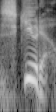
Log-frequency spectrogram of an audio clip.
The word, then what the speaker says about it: Sciutto: Here is on CNN, Jim, how do you pronounce his name? Sciutto. Sciutto.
